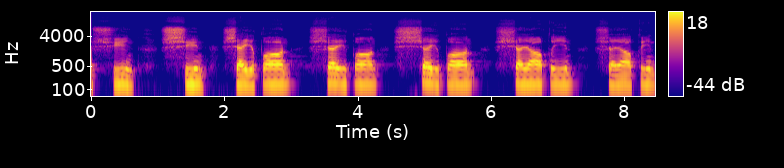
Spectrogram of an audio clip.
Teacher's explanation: حرف شین کو ادا کرتے وقت منہ سے جو سانس یا ہوا نکلتی ہے یہ کیا ہے منتشر ہو جاتی ہے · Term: صفت تفشی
